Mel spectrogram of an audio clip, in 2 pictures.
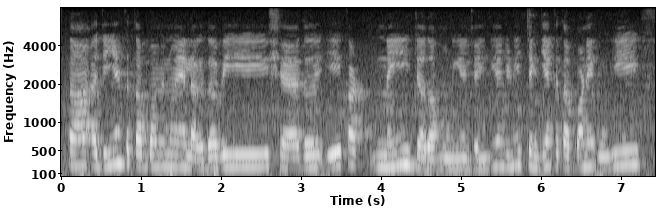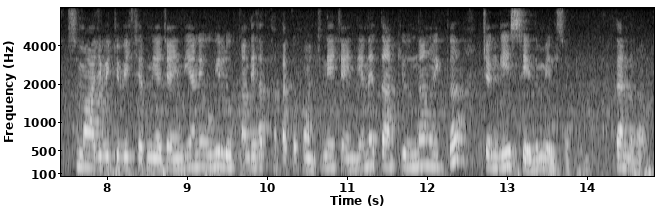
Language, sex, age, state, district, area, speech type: Punjabi, female, 30-45, Punjab, Mansa, urban, spontaneous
